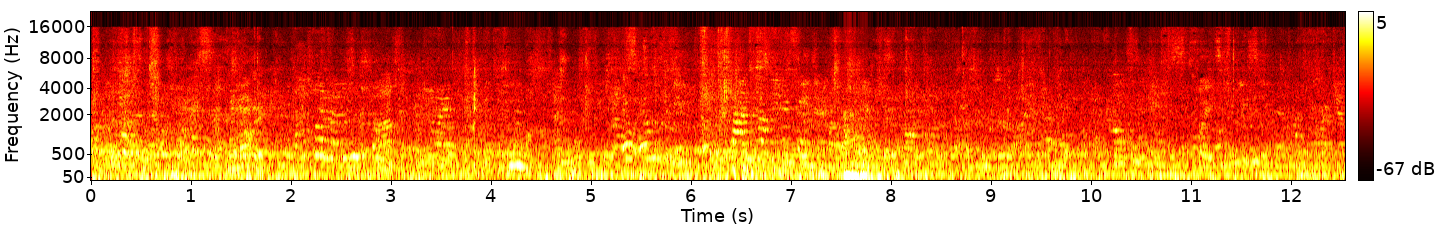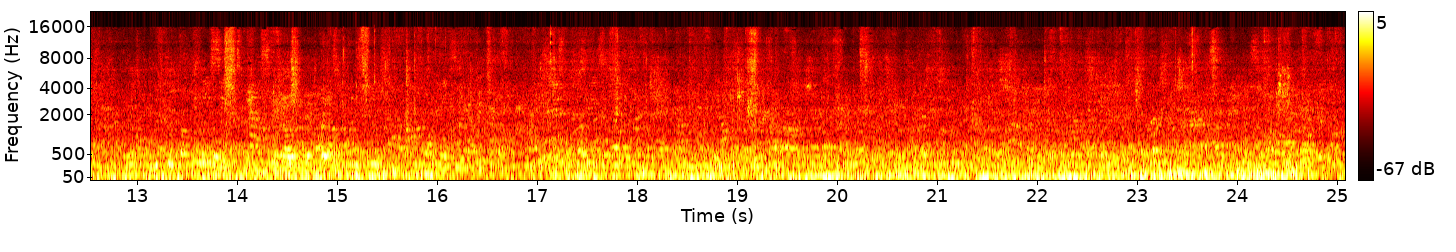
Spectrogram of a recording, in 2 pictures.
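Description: Adult visitors murmur and chatter in the background outdoors.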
